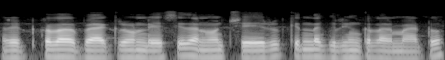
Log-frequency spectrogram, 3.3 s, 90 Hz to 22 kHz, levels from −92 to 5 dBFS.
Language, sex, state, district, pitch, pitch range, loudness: Telugu, male, Andhra Pradesh, Annamaya, 115 Hz, 110-120 Hz, -19 LUFS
